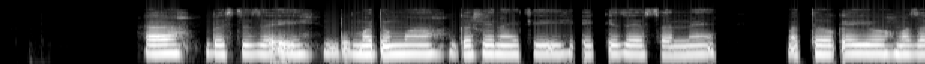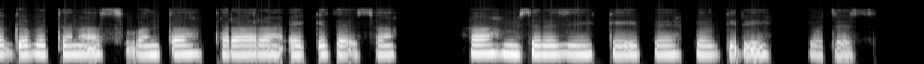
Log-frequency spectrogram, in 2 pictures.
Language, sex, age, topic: Gamo, female, 18-24, government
